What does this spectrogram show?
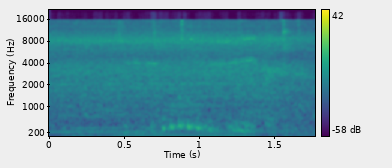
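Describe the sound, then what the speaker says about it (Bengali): Anar-eyed Mili pigeons in a loft, a breeding pair kept with their chicks, give soft, low, throaty coos in a short wavering burst near the middle, over a steady low background hum. "অরিজিনাল আনার চোখের মিলি কবুতর বাচ্চা সহ ইনশাল্লাহ সেল করব"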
